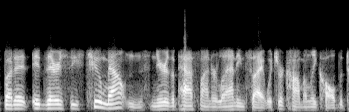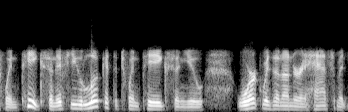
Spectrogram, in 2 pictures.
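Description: A man speaking as a talk radio guest, explaining informally in a halting, conversational way over a phone-like line. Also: mid-range voice, no echo.

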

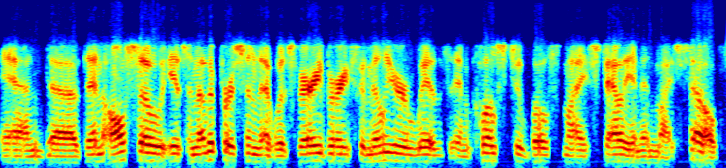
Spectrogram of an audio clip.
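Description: A man's voice: mid-range voice, steady tone, normal speed, few pauses, no room sound. A man from Nebraska calling in to a radio show over the phone, asking an earnest question with some hesitation. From Nebraska, USA. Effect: heard over the phone. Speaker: radio call-in caller. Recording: tinny phone line, dry.

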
